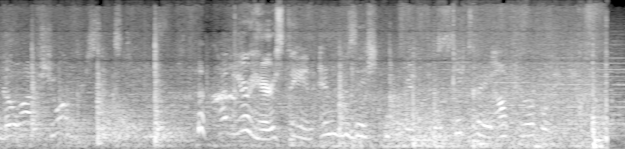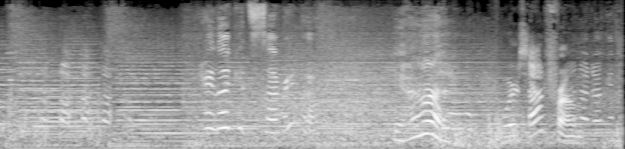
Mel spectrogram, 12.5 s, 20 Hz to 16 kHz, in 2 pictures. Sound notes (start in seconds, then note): 6.5 giggling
